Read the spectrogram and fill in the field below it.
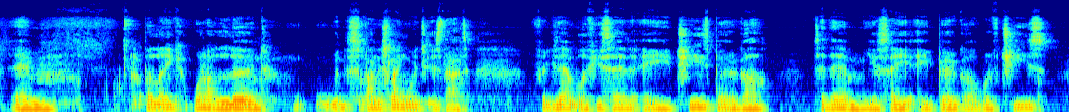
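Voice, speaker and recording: A quiet man speaks at medium pitch with a dark, mellow tone and vocal fry. His pitch swings very widely, broken by long, frequent pauses. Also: moderate pace. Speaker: food reviewer. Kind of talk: casual food review vlog. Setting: at home at night.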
